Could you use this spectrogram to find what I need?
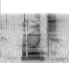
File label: "рудж", Aghul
